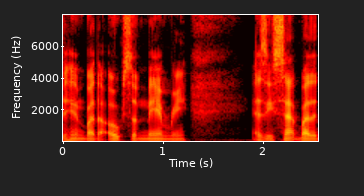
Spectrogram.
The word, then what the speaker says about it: Mamre: How do you pronounce? Mamre. Okay, so it is Mamre.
